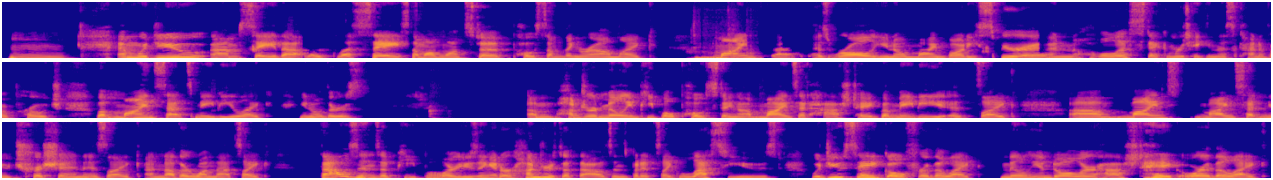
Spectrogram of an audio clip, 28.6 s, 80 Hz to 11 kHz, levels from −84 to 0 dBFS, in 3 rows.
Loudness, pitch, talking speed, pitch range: -25 LUFS, 190 Hz, 195 wpm, 175-205 Hz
